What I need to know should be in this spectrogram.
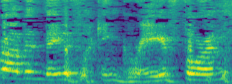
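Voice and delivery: laughing. Real, not acted. Laughing hard at the scene.

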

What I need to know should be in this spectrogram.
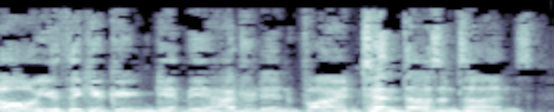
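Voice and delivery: mock villain challenge; taunting fighter. Villain taunting, calling out attack.

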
